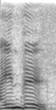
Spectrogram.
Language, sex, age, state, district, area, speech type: Tamil, female, 45-60, Tamil Nadu, Thanjavur, rural, read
